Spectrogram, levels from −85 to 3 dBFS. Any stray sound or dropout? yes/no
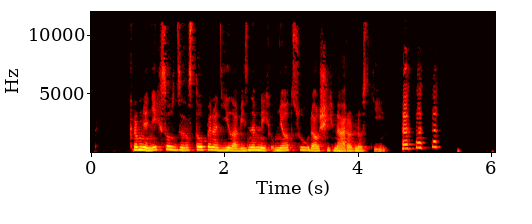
yes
